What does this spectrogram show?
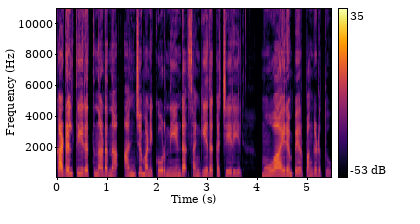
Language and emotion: Malayalam, neutral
